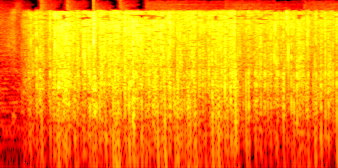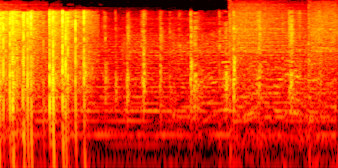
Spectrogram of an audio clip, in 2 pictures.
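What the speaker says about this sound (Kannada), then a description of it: "ಪಟಾಕಿ ಸಿಡಿಸಿ ಗ್ರಾಮಸ್ಥರು ತಮ್ಮ ಸಂತಸ ವ್ಯಕ್ತಪಡಿಸಿದರು." A rapid string of firecrackers bursts in loud crackling pops at a village welcome for a new bus service, dense at first then thinning out into scattered bangs before stopping.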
